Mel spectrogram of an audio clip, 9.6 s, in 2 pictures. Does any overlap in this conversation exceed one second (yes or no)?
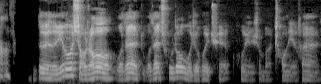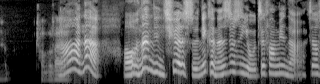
no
